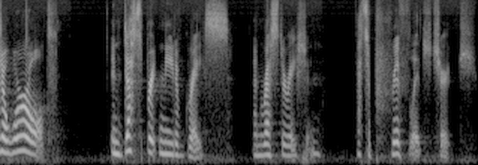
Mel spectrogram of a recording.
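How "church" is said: ordinary talk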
